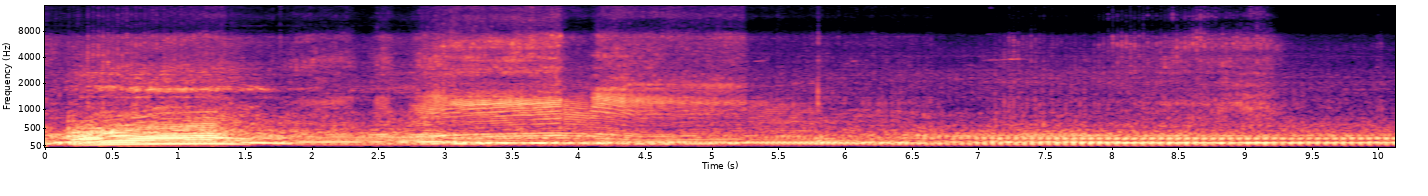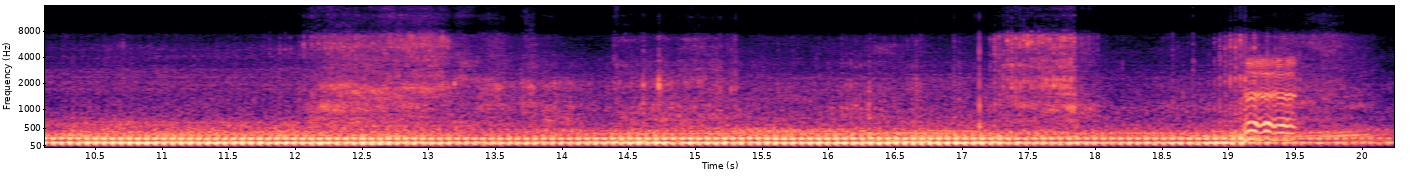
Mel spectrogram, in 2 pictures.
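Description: A dirt bike engine revs loudly and then drones steadily nearby.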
